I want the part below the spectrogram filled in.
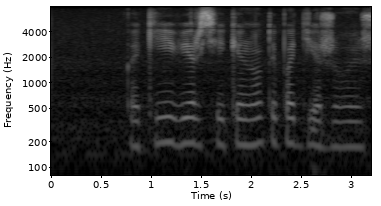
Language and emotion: Russian, neutral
